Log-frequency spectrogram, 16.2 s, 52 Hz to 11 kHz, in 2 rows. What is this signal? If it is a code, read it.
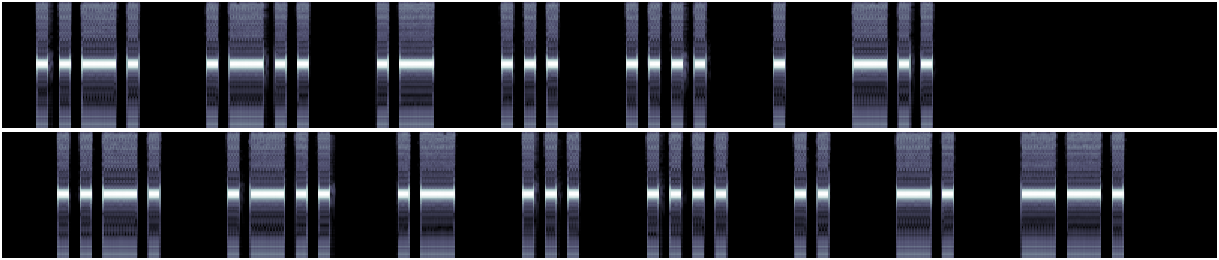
Morse code, heard as a keyed tone, about 16 wpm, spaced as for 11 wpm, 800 Hz. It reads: FLASHED FLASHING
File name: FL Runs / FL Runs mp3s / FL Runs @10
